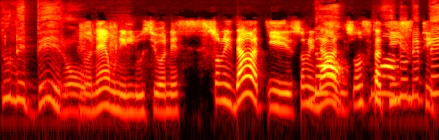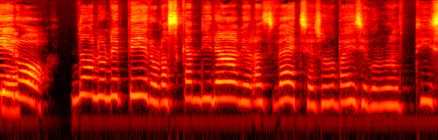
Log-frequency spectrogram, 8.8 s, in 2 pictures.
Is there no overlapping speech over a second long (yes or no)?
no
